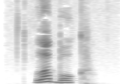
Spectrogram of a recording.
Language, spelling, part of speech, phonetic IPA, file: Russian, лобок, noun, [ɫɐˈbok], Ru-лобок.ogg
- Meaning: mons pubis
